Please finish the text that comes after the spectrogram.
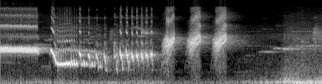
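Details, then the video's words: White-rumped shama song meant to stimulate weak birds to sing: a level whistle, a dropping slide into a quick stutter of notes, then three loud, buzzy, rough notes in a row before quiet background hiss. "chòe lửa hót cực căng kích chim yếu lửa hót ,kích chim hót đấu, luyện giọng chòe lửa hót"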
